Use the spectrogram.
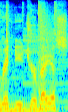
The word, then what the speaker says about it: Ricky Gervais: Ricky Gervais.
